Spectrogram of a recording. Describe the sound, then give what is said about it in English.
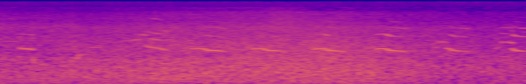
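Soft, steady surf washes continuously against a beach shore, a broad hiss of gentle waves with faint seabird calls drifting above it, no voices present. “Hear the gentle rush of waves on the shore.”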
